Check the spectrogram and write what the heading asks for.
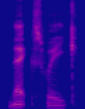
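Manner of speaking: soft, low-spirited echo; quiet dismay. Acted. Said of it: "I said".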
